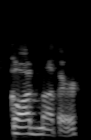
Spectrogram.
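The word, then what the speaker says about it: Gaudmother: They go by, and it's spelled Gaud, like gaudy, Godmother.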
